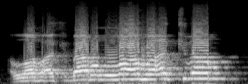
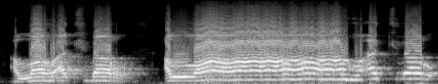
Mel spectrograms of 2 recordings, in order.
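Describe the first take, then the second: First: The two phrases are joined without a pause. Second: The two phrases are separated by a pause.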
